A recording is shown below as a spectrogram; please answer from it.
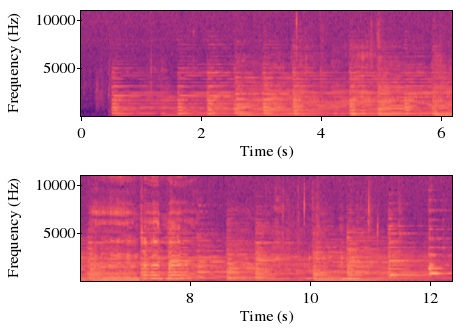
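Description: Keyboard playing the opening chords of a hymn, starting suddenly about half a second in, with a few voices beginning to sing along partway through.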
